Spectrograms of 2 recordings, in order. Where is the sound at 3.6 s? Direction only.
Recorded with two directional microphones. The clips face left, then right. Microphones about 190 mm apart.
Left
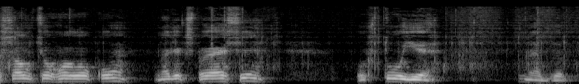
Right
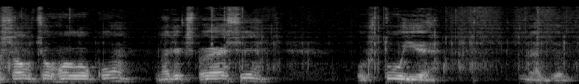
45° left (ahead or behind).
